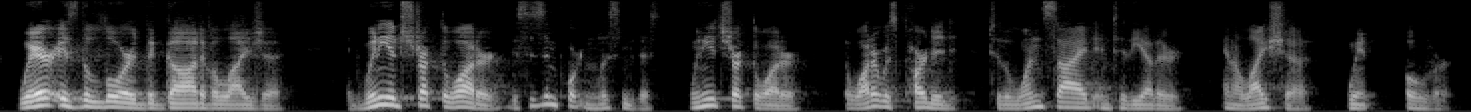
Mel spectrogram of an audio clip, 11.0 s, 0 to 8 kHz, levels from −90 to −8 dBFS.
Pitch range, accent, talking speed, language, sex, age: 105-145 Hz, American, 235 wpm, English, male, 30-49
